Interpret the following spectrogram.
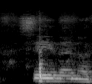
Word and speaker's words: seinen: Psychological, seinen.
